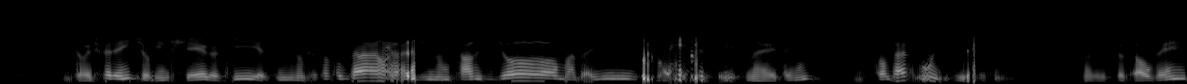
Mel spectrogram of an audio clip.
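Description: It's a speech clip squeezed through the Codec 2 vocoder the whole way. The band sits at about 250 Hz to 3.5 kHz and the damage is heavy: robotic, buzzy, resynthesised from pitch and envelope data, and the buzz fits its 1.6 kbit/s mode. Then there are bit errors on digital voice radio at 3.73–4.17 s, 6.36–7.00 s and 9.44–9.81 s. Corrupted frame parameters make the voice lurch in pitch and level and warble into gibberish, and the middle burst is clearly the worst, with a much higher error rate.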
